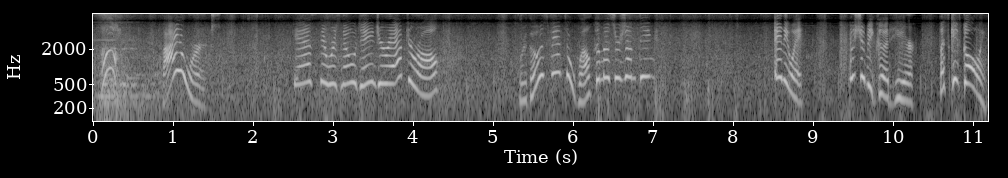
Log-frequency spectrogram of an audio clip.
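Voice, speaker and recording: A woman voicing a small, excitable, chatty fairy companion in a video game, with a squeaky childlike voice and an exclamatory manner. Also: moderate pace, long pauses, heavy background noise, full character voice. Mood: excited, curious. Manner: exclamatory, speaks of herself in third person. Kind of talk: animated video game voice acting.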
